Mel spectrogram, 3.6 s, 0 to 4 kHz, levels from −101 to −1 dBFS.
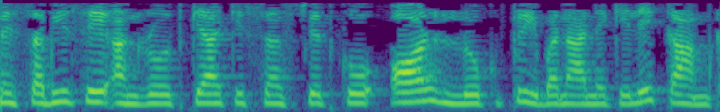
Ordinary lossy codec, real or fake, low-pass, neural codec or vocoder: none; real; 3.6 kHz; none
